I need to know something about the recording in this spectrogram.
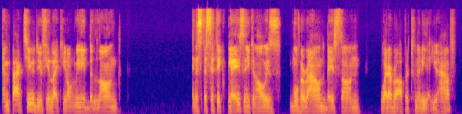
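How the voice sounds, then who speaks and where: A man's voice: low-pitched, normal speed, fairly bright tone, dry recording. A man hosting an interview, asking questions in a curious, casual and conversational manner. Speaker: interview host.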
